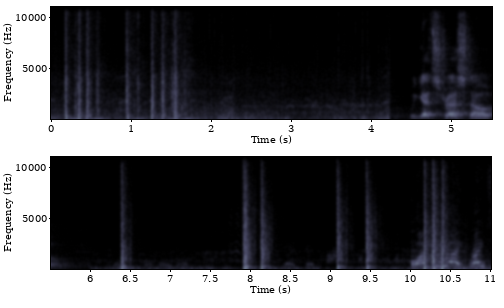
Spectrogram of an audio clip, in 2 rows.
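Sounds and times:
shotgun blasts: 0:00.0 - 0:01.8, 0:06.4 - 0:06.6, 0:07.9 - 0:08.4, 0:09.1 - 0:10.6
geese calling: 0:00.0 - 0:10.5.

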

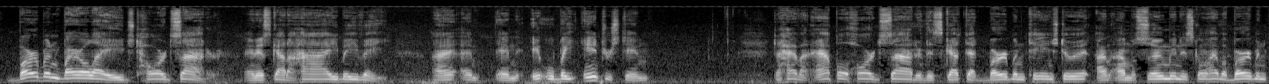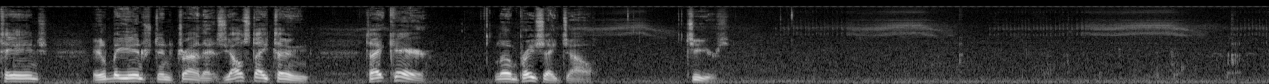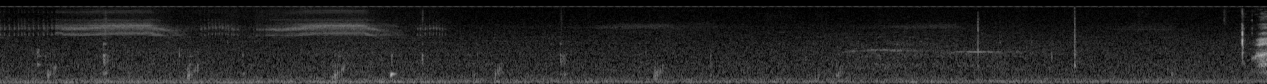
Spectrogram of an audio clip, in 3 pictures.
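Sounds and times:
faint chirps: 0:18.5 - 0:32.6.

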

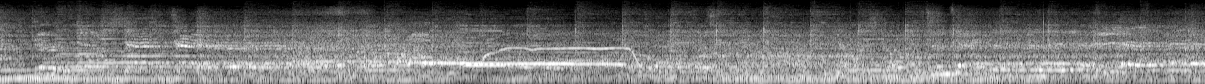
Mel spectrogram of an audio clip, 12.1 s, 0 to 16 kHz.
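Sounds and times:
live pop concert music with singing: 0:00.0 - 0:12.0.

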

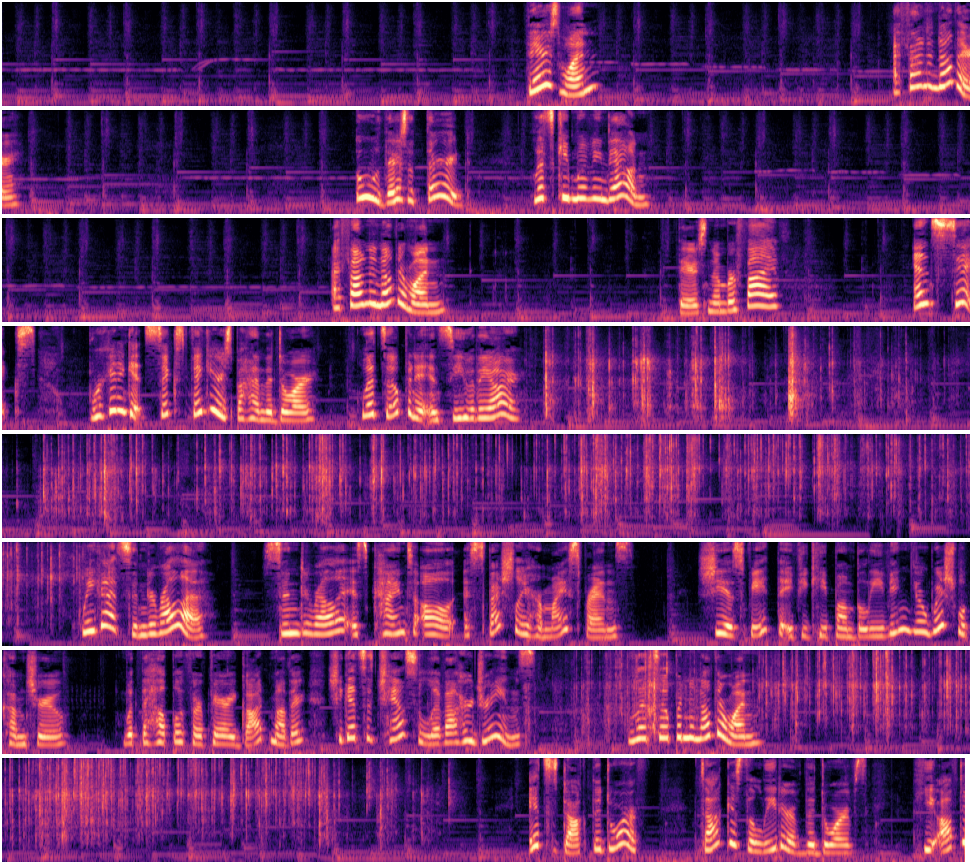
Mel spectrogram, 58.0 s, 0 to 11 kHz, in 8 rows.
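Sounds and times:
soft background music: 0:00.0 - 0:58.0
foil wrappers crinkling: 0:25.8 - 0:37.2, 0:47.6 - 0:54.3.

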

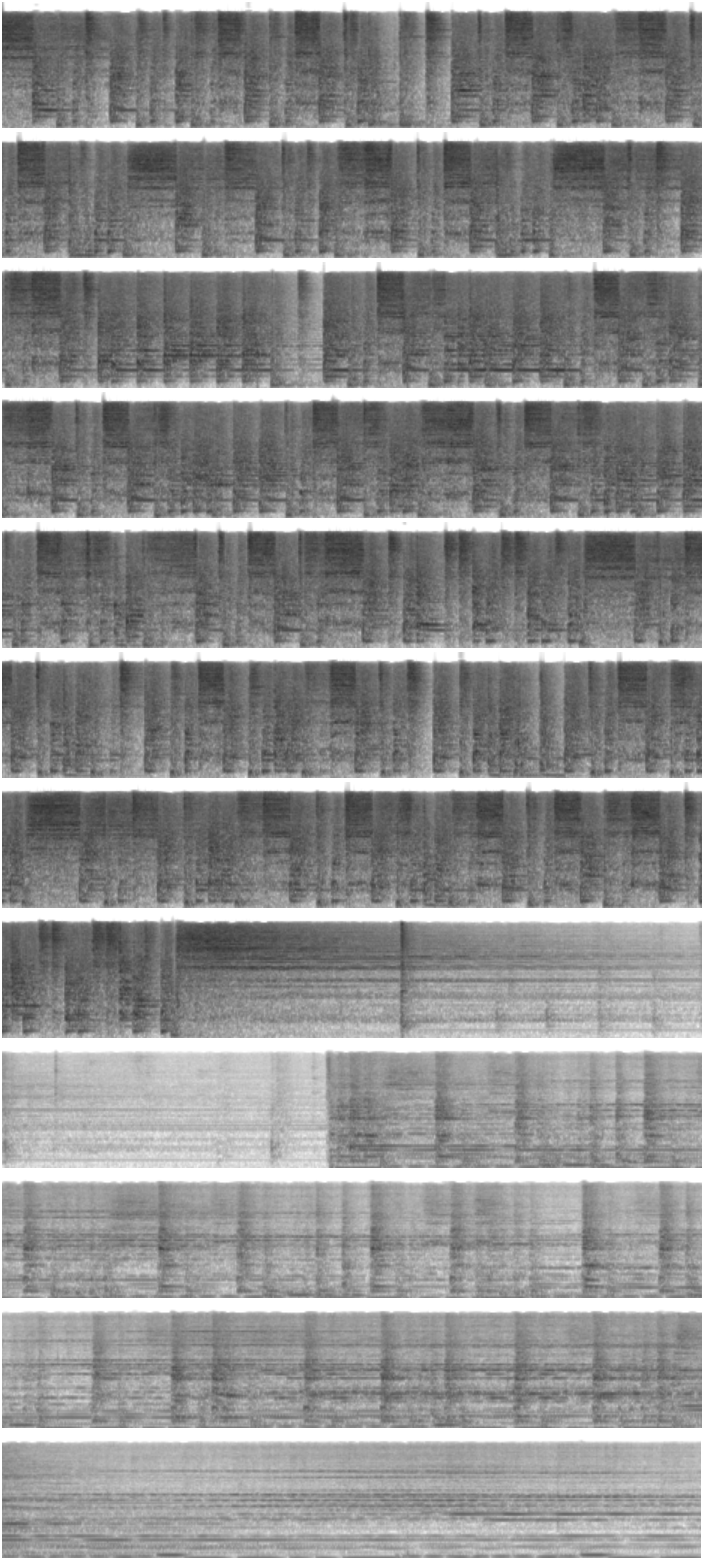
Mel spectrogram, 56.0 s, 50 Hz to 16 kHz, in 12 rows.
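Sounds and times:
acoustic drum kit playing: 0:00.0 - 0:37.9, 0:39.1 - 0:52.9.

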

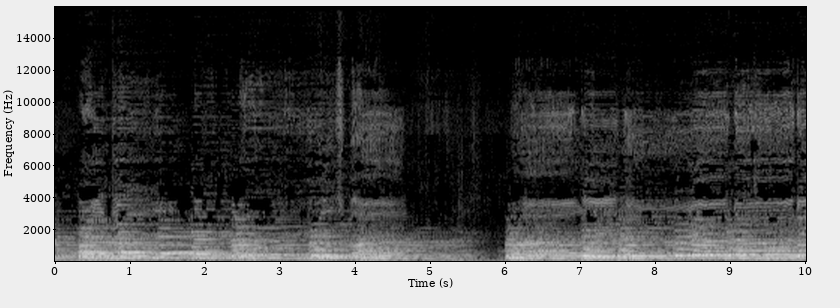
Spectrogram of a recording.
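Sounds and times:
hymn singing: 0:00.0 - 0:10.0
keyboard accompaniment: 0:00.0 - 0:10.0.

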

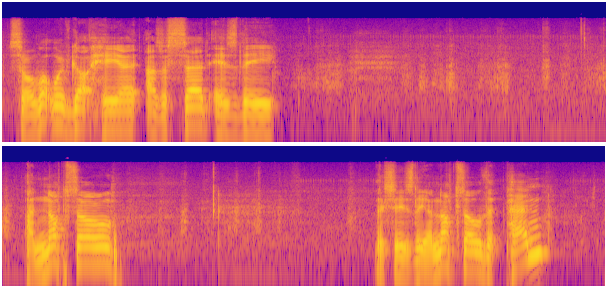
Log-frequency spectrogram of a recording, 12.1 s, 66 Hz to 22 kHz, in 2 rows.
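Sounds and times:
fountain pen scratching on paper: 0:02.9 - 0:06.7.

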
